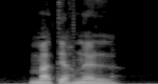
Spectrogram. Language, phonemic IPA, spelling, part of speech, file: French, /ma.tɛʁ.nɛl/, maternel, adjective, Fr-maternel.ogg
- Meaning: 1. maternal 2. native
